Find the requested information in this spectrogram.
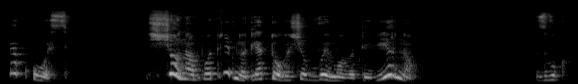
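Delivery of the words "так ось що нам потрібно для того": ordinary delivery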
